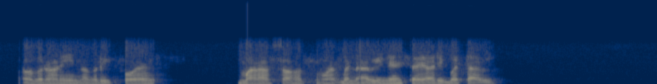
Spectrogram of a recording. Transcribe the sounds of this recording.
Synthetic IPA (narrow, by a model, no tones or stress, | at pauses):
əɡɾəɽ̃inəɡɾikoe | maɾasəɦət̪mãɓənaʋinet̪əjaɾiɓət̪aʋi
